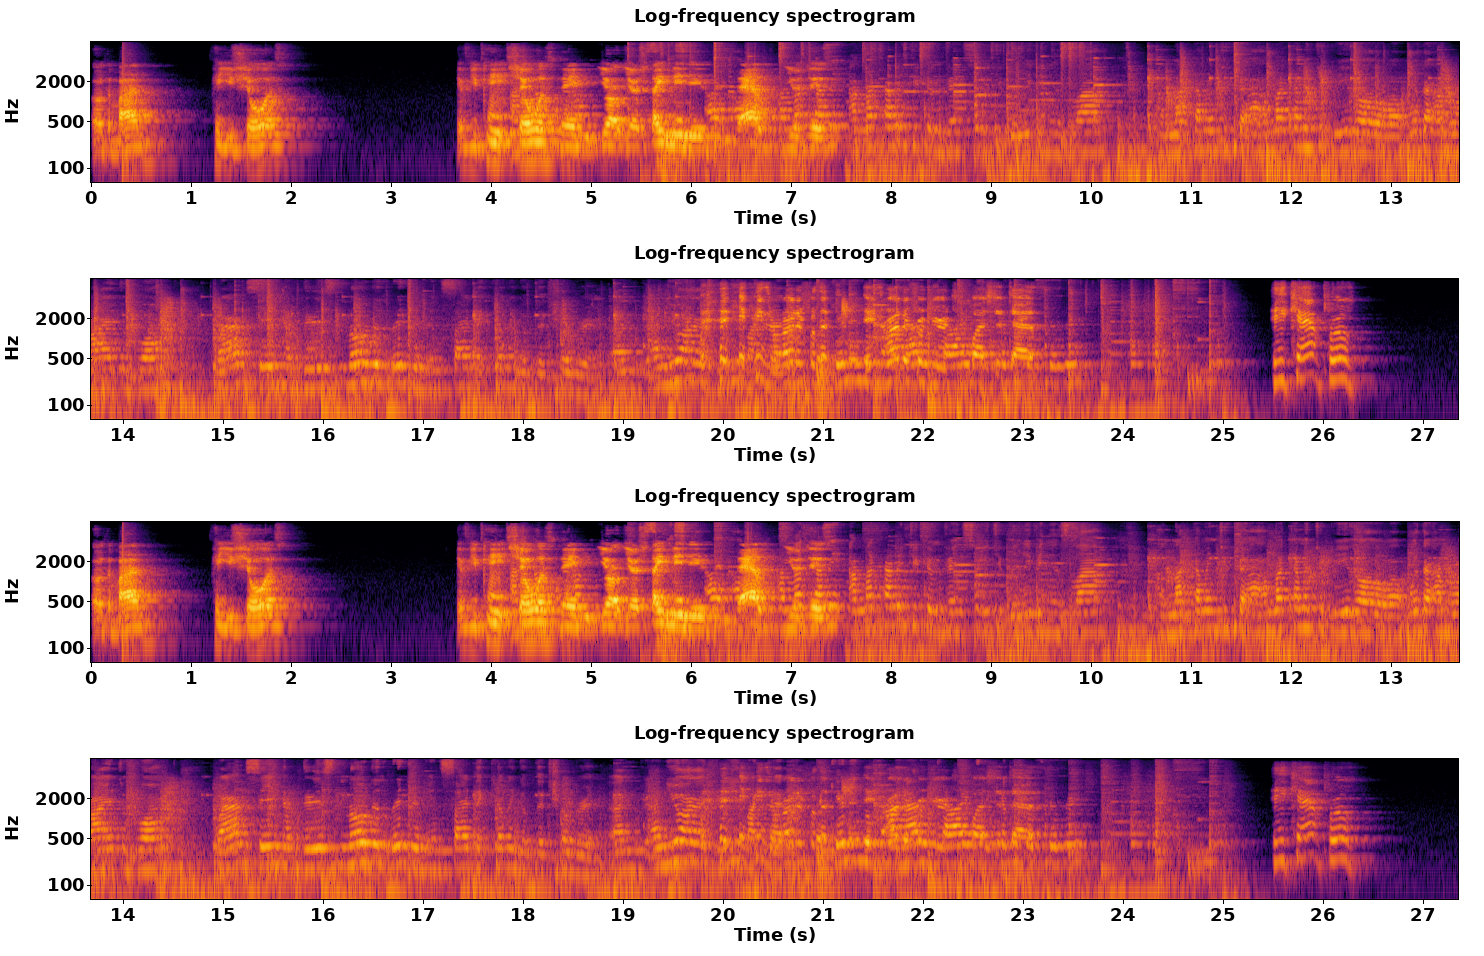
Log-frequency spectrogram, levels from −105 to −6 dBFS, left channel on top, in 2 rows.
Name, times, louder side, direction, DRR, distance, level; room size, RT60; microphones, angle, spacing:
voice 1, 0.0-0.6 1.2-1.9 3.7-7.3, right 2 dB, 20° right, 6 dB, 0.7 m, -22 dB
voice 2, 4.2-4.9 5.6-10.1 10.6-14.5 14.9-20.6 20.9-23.6, right 2 dB, 65° right, 6 dB, 1.1 m, -33 dB
sound 1, 5.4-25.1, left 2 dB, 80° left, 1.0 m, -39 dB
voice 3, 19.8-21.0 21.4-23.1 25.5-26.3, left 7 dB, 50° left, 15 dB, 0.3 m, -29 dB
7.4 x 5.2 x 5.2 m, 0.68 s
head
